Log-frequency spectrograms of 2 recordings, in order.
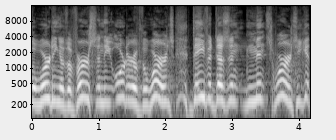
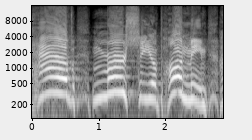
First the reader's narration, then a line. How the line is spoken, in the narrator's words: David cried out and said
